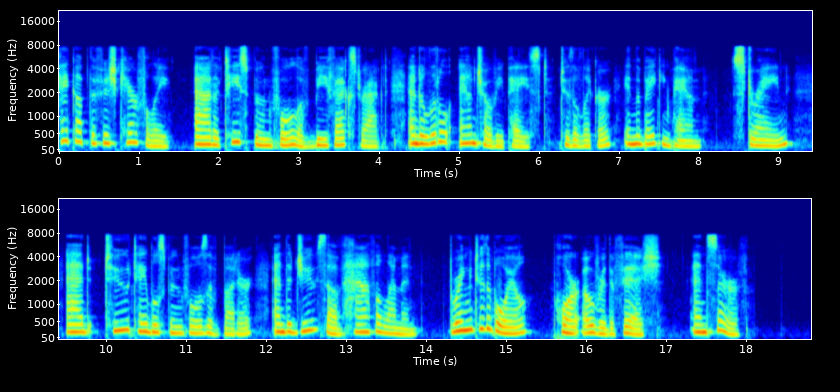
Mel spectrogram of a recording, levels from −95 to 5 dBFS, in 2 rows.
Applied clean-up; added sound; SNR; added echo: none; none; none; none.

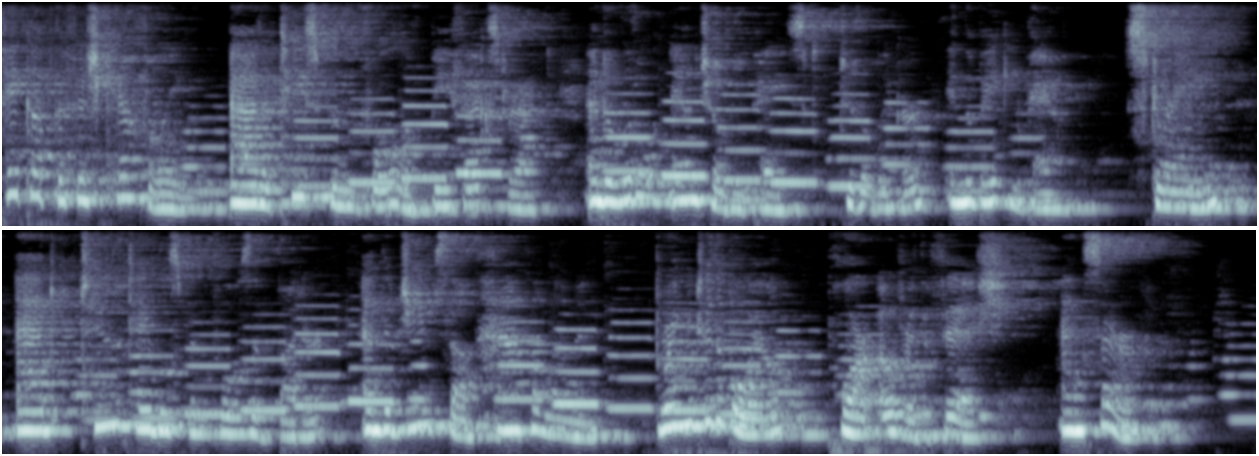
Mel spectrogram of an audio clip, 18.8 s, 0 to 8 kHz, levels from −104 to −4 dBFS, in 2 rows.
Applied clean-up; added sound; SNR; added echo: classical method WPE with log-MMSE.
